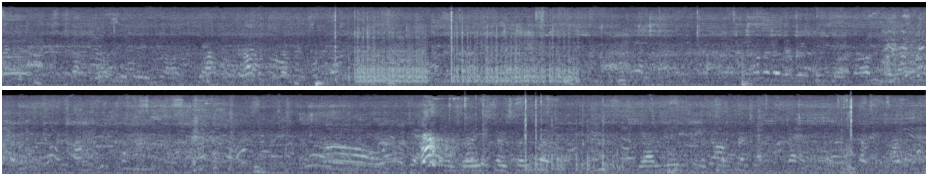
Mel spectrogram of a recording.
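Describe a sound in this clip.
Several women and men talk at once outdoors.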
